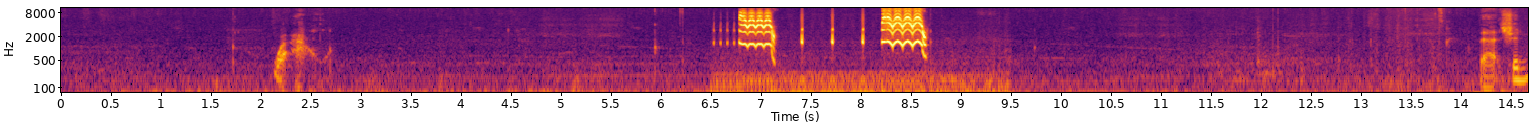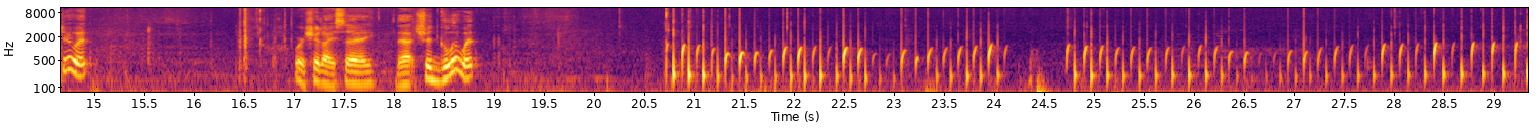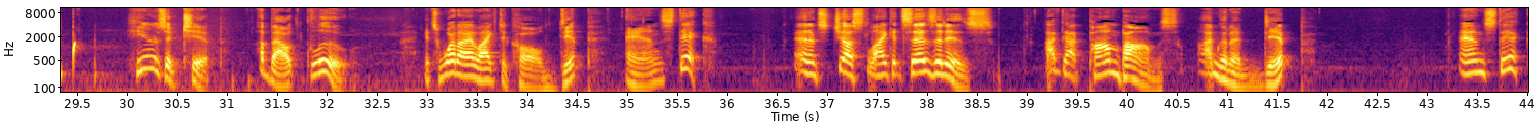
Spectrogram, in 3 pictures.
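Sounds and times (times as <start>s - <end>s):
low hum: 2.7s - 12.8s
short pips: 6.5s - 8.7s
cartoon rising bloops: 6.5s - 9.0s, 20.7s - 29.6s
cartoon whistle warbling tones: 6.6s - 8.7s.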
